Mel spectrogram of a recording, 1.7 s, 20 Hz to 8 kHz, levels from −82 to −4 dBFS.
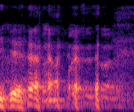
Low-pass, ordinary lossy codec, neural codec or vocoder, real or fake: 7.2 kHz; none; codec, 16 kHz, 8 kbps, FreqCodec, smaller model; fake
